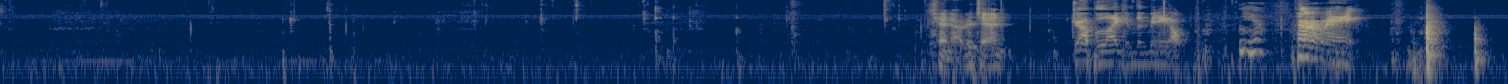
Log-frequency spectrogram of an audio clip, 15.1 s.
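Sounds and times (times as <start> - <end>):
chewing noodles: 0.0 - 9.3.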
